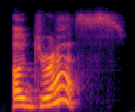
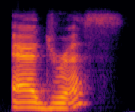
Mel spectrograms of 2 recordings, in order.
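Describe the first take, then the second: First: The stress is on the second syllable. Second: The stress is on the first syllable.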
